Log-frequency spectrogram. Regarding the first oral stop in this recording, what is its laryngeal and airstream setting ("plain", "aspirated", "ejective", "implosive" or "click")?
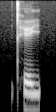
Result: aspirated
